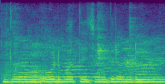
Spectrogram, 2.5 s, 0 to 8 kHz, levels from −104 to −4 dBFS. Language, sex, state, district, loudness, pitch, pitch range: Rajasthani, female, Rajasthan, Churu, -12 LUFS, 225 Hz, 220-230 Hz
